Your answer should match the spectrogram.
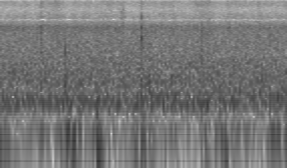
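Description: Footsteps on a wooden boardwalk, a few soft low thuds, over a steady background hiss.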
